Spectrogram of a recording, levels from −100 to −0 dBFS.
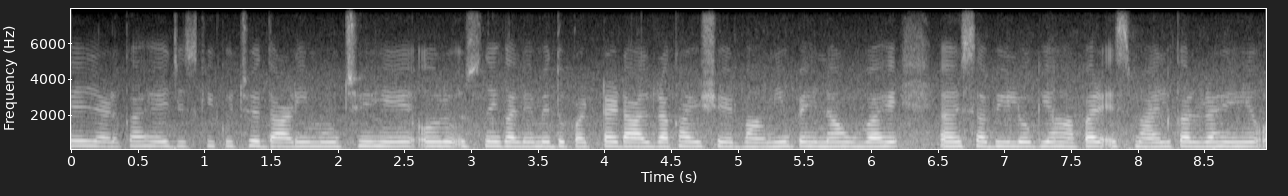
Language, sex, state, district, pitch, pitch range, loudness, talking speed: Hindi, female, Bihar, Muzaffarpur, 250 Hz, 245-255 Hz, -16 LUFS, 205 wpm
